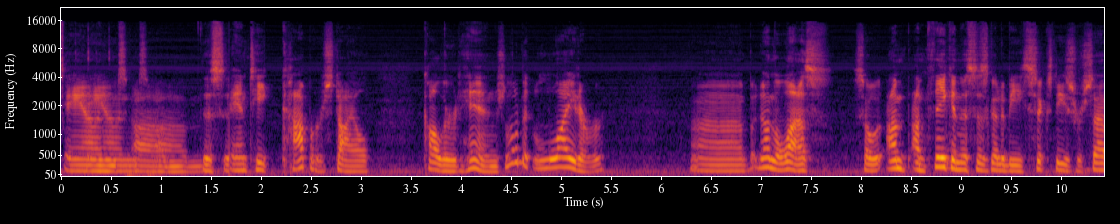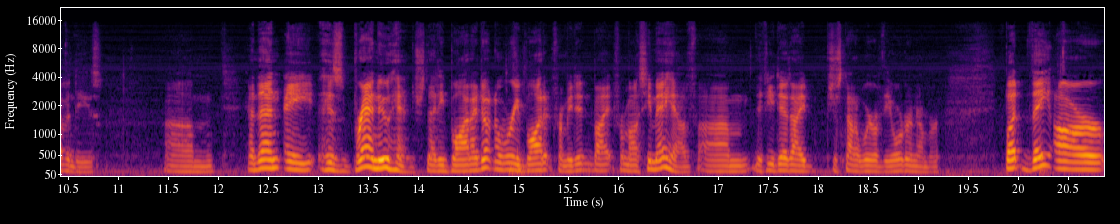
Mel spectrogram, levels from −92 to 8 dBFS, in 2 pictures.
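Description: From the very start until 1.68 s, a doubled audio track plays: a second full-band copy trails about a fifth of a second behind, roughly 5 dB quieter, with no decay, then stops abruptly. The likely cause is a slower second capture path. Spectrograms show every onset repeated at that fixed lag.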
